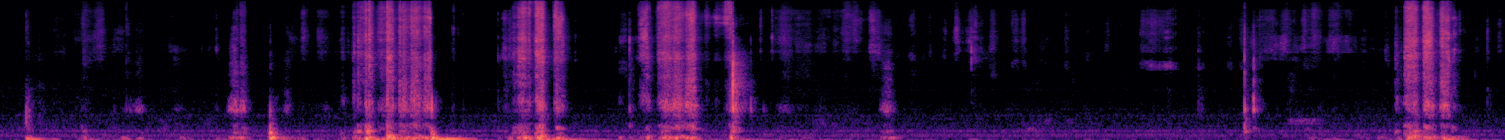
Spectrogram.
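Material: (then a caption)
Sweet potato. A whole, solid, raw purple sweet potato is held in one hand and scraped with a green vegetable peeler, and the skin strips fall onto the table. Rough, bright scraping strokes come in irregular bursts, with dull low thuds, between quiet pauses.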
